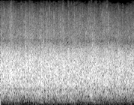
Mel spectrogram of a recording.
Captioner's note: applause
